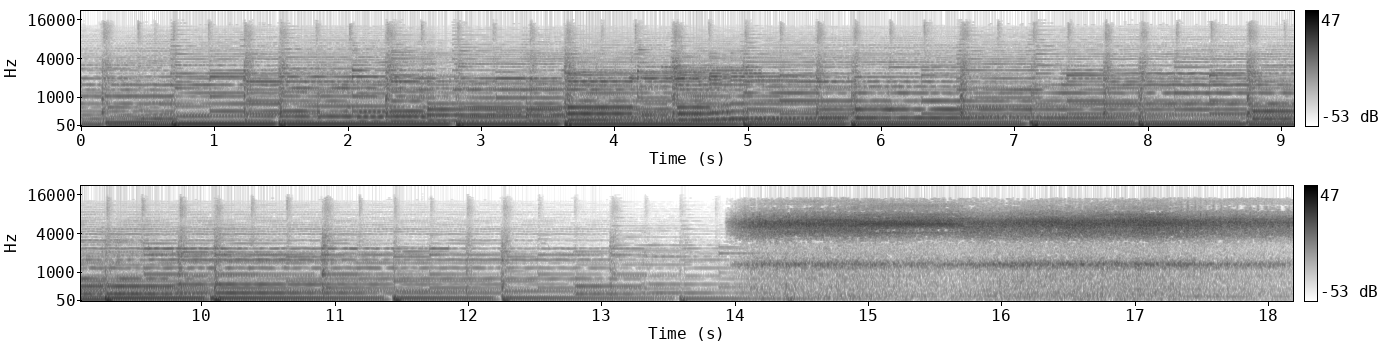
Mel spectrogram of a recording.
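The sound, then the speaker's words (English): Cicadas from a huge brood emerging by the billions buzz in a loud, steady, high-pitched drone for the last few seconds, taking over right after a rhythmic stretch of music ends. “Little sound of cicadas there, a huge crop of them emerging any day now, billions and billions.”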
